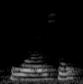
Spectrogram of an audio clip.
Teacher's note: مي سي لا لتر si la lettre S entre deux voyelles, il a qu'à la lettre S ما بين deux voyelles ولا ما بين deux voyelles فما كنطقوش S كيتنطق إز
